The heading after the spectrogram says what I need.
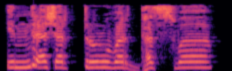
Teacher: the Sanyuktakshara Dra is up, but Vardhasva Dva is down, Anudatta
